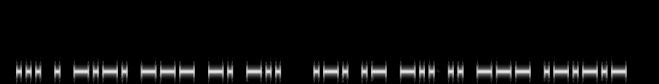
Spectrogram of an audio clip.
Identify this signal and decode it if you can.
Morse code, heard as a keyed tone, about 25 wpm, 600 Hz. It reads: SECOND RADIO.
